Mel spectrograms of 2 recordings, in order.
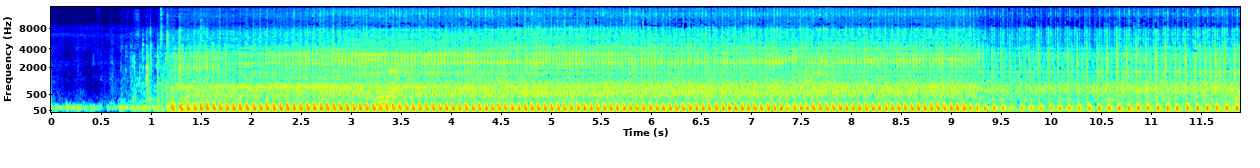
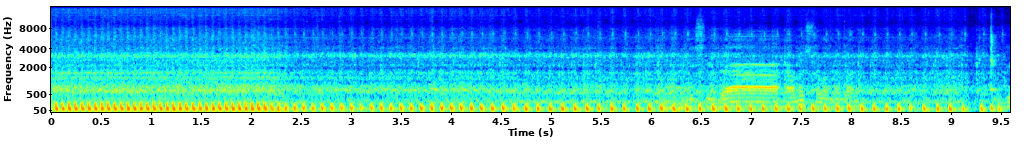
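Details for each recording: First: Honda Vario FI 110 scooter with CVT cover removed, started and idling then revved: coarse clattery knocking about two to three beats a second, rough at idle and acceleration; worn CVT rollers and pulley parts. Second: Honda Vario FI 110 after CVT primary and secondary components replaced to cure rough noise on acceleration and idle: steady, even pulses about four a second settling into smooth idle, no rattle or grind; rough CVT noise gone.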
